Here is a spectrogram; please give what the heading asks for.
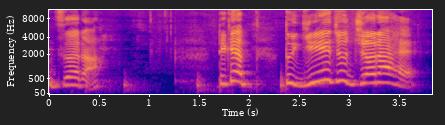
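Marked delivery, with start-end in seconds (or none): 0.1-0.5 ज़रा with a buzzing z, not j; ज़रा, the z sound marked by the nukta. Shown as a demonstration. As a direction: say ज़रा with a soft z at the start. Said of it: "एक होता है".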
